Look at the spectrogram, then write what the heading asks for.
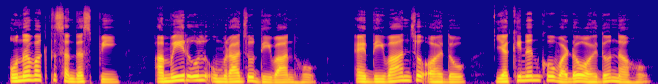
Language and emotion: Sindhi, neutral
